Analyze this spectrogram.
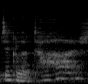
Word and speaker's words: décolletage: Décolletage?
